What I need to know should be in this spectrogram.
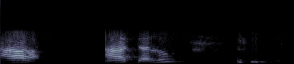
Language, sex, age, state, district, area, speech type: Maithili, female, 18-30, Bihar, Sitamarhi, rural, conversation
